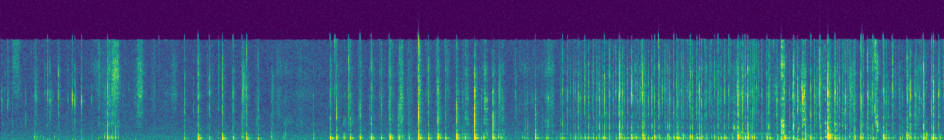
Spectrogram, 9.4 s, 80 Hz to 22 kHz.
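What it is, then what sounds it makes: Small cardboard box. Fingertips tap a small, flat, black, rigid cardboard box that is hollow and closed and held in both hands. The quiet taps are short and dry, with a hollow, papery knock around 430 Hz and bright crisp edges. They start sparse and grow into a fast, dense patter after about three seconds.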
